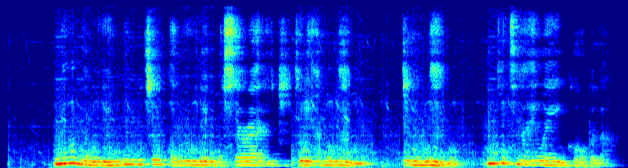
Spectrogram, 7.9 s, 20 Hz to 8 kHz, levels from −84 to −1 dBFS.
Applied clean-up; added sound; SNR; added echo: neural separator model SepFormer DNS4.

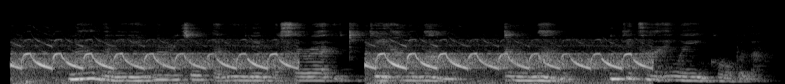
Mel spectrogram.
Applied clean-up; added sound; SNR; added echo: none; Motor vehicle (road) / Siren; -3 dB; reverberation time 0.6 s.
